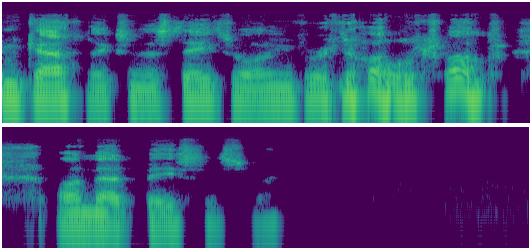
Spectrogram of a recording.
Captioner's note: laughs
